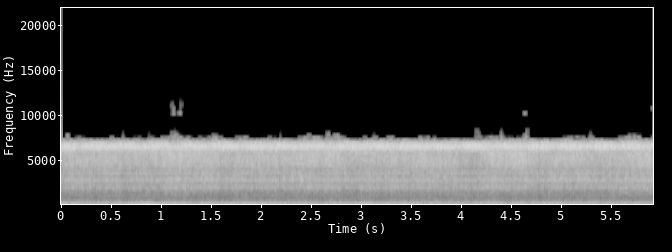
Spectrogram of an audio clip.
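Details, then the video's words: At dusk on a summer night in Georgia, USA, male cicadas call for females in a steady, high, sizzling drone with an even piercing tone riding over it; faint low rumble in the background. "Cicadas at Dusk, Summer Night"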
